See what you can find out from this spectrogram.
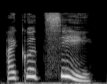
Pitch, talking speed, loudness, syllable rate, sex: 280 Hz, 170 wpm, -15 LUFS, 3.5 syllables/s, female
